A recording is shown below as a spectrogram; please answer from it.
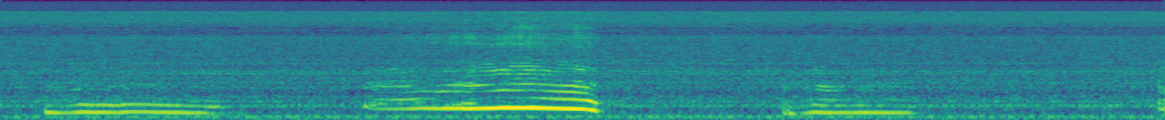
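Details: Domestic cat from a multi-cat rescue household snoring in its sleep; a low flat whine, then a louder arched whistling snore, then another low whine, with a faint steady hum underneath.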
